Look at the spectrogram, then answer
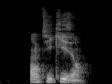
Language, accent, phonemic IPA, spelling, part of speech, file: French, France, /ɑ̃.ti.ki.zɑ̃/, antiquisant, verb / adjective / noun, LL-Q150 (fra)-antiquisant.wav
- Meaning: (verb) present participle of antiquiser; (adjective) antiquated; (noun) antiquarian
